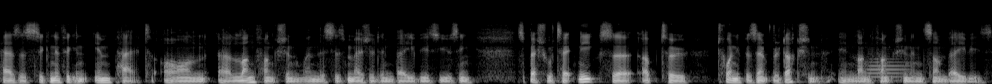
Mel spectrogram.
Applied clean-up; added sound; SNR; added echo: none; Brass instrument; 18 dB; none.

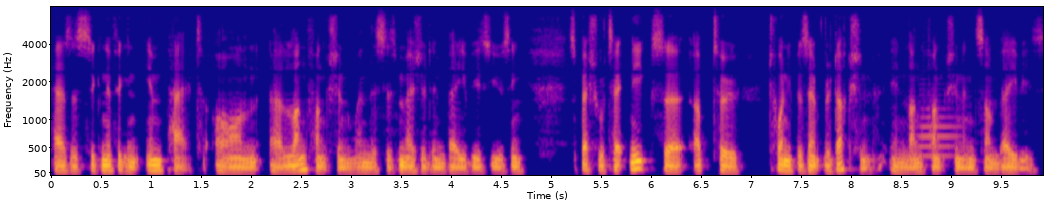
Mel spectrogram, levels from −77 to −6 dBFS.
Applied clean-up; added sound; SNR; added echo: classical method Wiener filter.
